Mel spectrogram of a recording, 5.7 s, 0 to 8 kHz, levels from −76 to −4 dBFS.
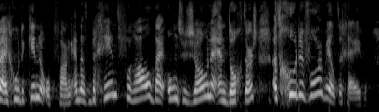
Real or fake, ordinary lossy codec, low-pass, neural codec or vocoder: real; none; none; none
